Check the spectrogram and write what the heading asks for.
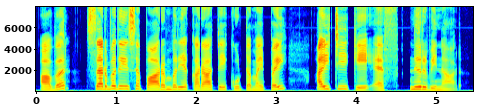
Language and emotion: Tamil, neutral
